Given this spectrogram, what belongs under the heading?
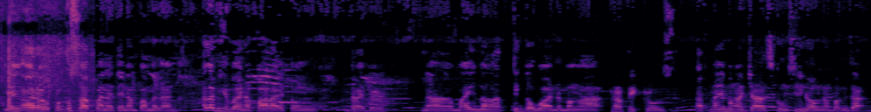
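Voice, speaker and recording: A man's voice: a little high, expressive, fairly quick. A man with a Filipino accent hosting an explainer video, addressing viewers like a class. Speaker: video host. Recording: crowd chatter behind the voice.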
